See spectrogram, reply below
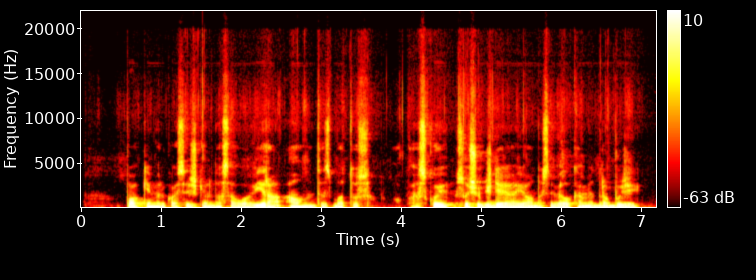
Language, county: Lithuanian, Kaunas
